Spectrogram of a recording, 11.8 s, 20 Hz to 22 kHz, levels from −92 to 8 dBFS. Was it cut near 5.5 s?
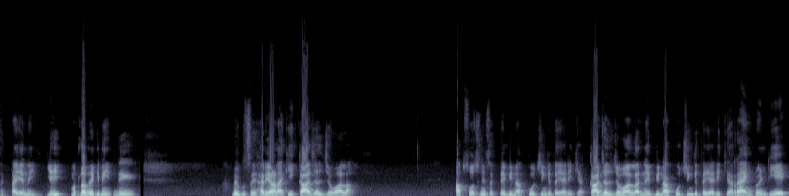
no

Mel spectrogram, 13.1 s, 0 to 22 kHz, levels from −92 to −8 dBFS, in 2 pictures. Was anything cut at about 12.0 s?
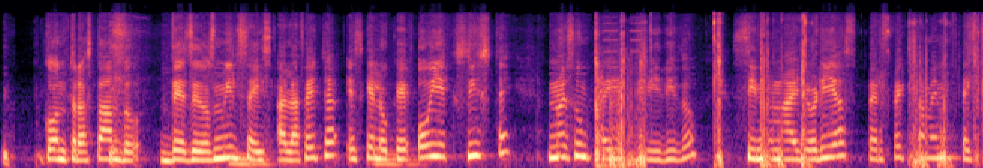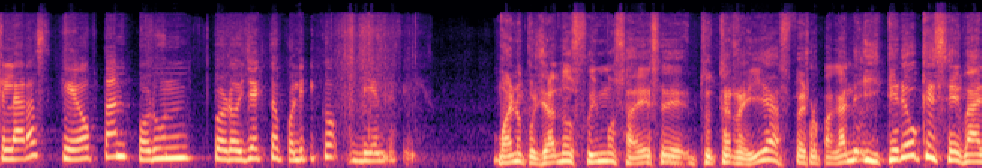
yes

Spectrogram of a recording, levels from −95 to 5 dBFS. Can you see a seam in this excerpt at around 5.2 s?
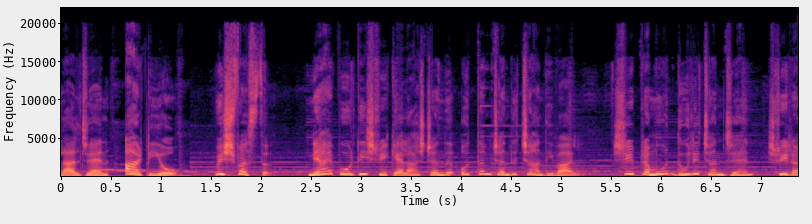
no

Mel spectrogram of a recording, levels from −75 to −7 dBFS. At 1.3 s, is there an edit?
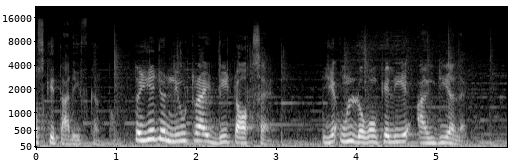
yes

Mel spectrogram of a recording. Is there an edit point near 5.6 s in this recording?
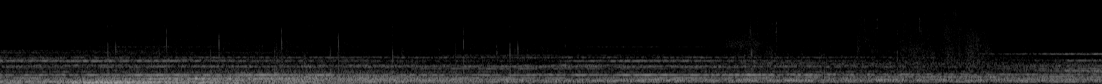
no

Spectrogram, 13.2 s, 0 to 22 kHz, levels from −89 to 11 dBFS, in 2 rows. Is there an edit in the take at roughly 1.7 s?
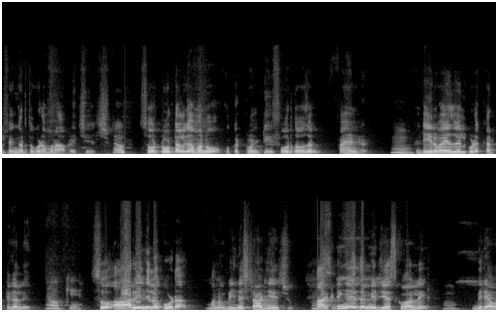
yes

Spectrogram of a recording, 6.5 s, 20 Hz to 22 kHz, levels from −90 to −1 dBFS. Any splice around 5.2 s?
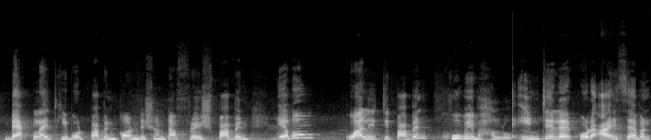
yes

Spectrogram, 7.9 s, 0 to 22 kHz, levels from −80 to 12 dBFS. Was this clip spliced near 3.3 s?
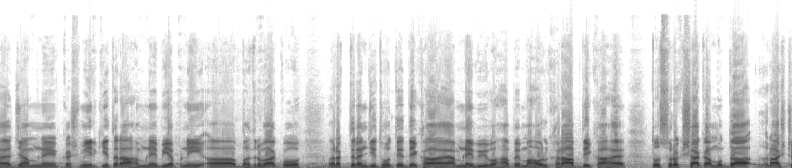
no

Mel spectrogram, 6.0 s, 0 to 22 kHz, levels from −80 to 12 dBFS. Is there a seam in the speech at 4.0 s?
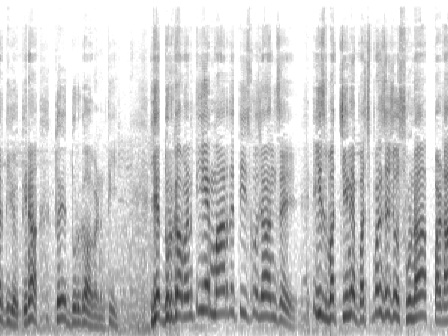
yes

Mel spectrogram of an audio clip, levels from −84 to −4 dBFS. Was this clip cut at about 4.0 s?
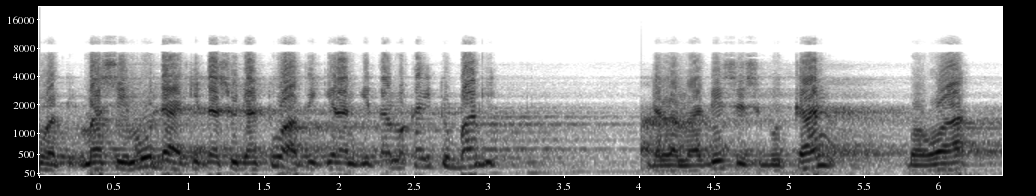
yes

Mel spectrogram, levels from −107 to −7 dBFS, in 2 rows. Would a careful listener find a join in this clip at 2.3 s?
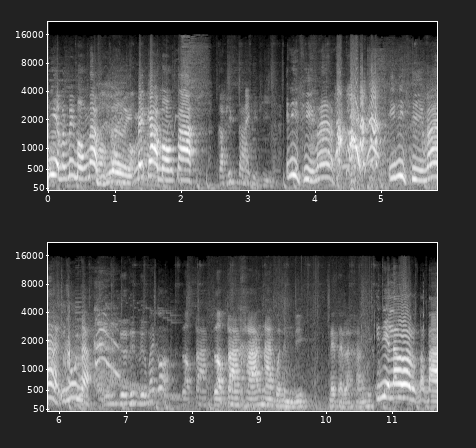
yes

